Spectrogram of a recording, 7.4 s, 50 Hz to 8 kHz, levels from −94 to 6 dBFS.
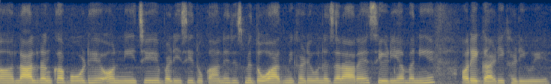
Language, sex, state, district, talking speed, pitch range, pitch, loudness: Hindi, female, Haryana, Charkhi Dadri, 245 wpm, 190-205 Hz, 195 Hz, -20 LUFS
